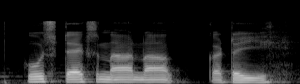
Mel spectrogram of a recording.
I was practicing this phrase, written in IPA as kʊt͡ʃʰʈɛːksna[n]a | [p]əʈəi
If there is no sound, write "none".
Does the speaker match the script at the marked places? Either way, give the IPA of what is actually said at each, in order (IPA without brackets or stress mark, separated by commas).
n, k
